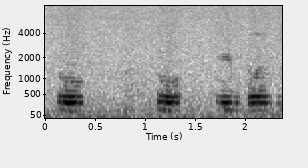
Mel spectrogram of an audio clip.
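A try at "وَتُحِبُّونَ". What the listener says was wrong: perhatikan watuhi. Jangan langsung masukkan nanya, dibaca dulu panjangnya. Watuhibbuna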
